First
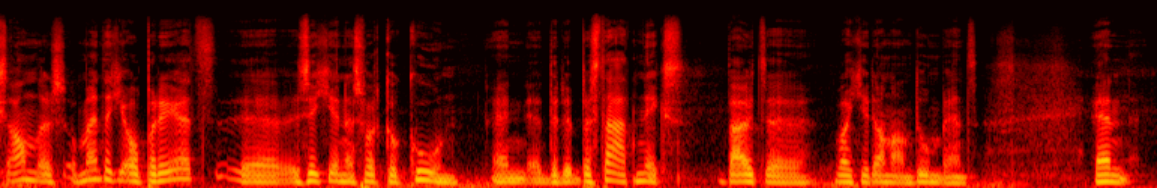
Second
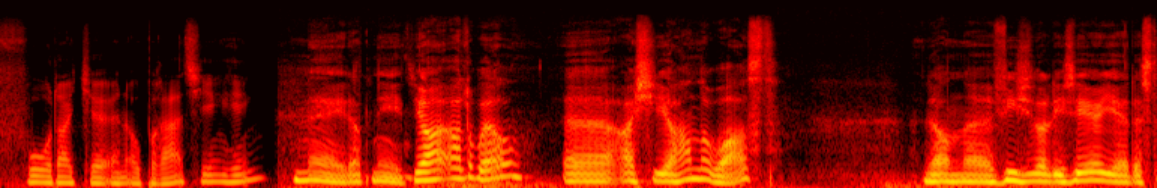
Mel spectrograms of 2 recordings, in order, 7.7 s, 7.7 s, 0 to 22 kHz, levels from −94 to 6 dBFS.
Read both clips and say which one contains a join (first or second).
second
